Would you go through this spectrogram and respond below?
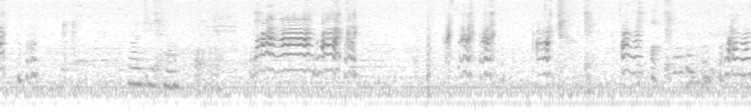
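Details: Domestic cat making odd noises while chasing a laser pointer: a short low call, then a longer bright harmonic meow-trill near the middle, followed by scattered quick chirps and clicking taps through the rest.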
